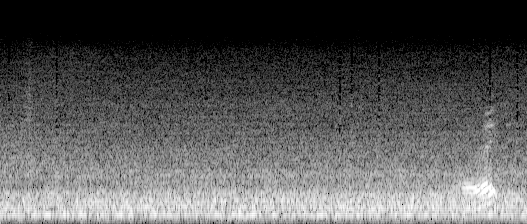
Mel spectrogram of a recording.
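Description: Steady low hum with an even hiss from a running ventilation unit, such as the trailer's air conditioner. A brief vocal sound comes right at the end.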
